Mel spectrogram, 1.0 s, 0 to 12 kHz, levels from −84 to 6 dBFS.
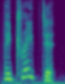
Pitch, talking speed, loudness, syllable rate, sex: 225 Hz, 185 wpm, -16 LUFS, 5.3 syllables/s, male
